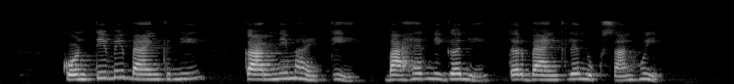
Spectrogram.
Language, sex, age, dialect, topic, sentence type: Marathi, female, 41-45, Northern Konkan, banking, statement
